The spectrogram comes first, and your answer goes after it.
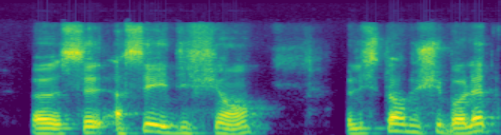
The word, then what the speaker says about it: shibboleth: L'histoire du shibboleth que les Giladides prononcent shibboleth et les Éphraïmites Siboleth, tendrait à démontrer, donc cette histoire tendrait à démontrer l'évolution et qu'elle ne fut pas homogène.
